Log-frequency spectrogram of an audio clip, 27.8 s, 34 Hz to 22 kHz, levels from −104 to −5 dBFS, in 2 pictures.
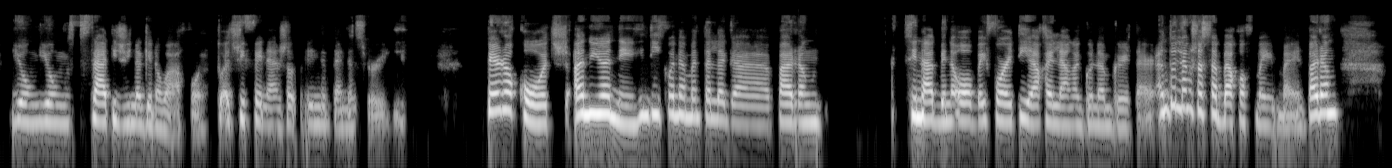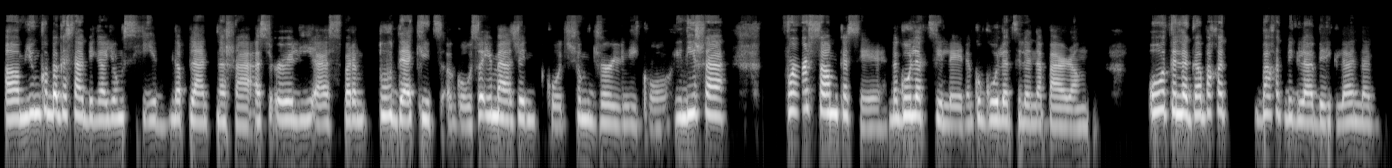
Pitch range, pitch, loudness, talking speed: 190-260 Hz, 215 Hz, -23 LUFS, 180 wpm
